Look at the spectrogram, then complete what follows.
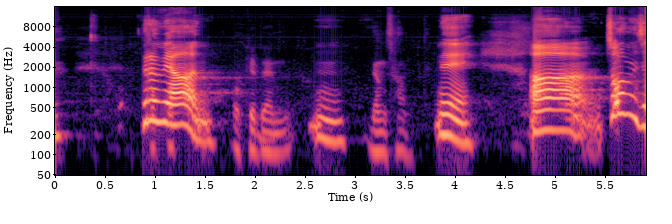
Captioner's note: both speaking in foreign language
